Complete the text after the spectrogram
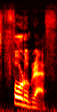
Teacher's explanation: I pronounce this as photograph, which means I'm stressing on the first syllable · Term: word stress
